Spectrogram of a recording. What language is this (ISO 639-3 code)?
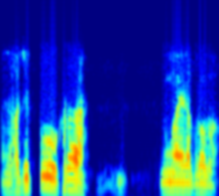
mni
